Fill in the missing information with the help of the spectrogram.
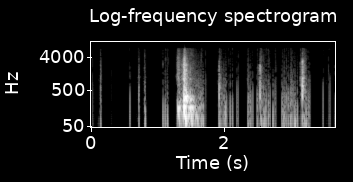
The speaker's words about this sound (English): As the door opens, he turns.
